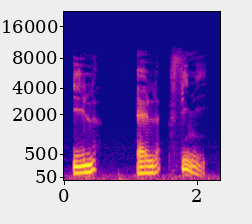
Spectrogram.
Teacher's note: So IT, final T not pronounced.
